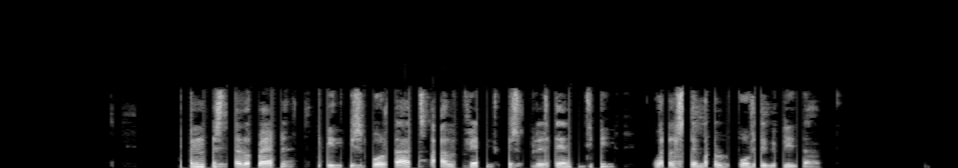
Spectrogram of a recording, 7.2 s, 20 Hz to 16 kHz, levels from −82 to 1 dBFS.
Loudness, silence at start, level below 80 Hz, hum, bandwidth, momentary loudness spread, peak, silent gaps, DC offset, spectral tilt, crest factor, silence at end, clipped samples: -16 LUFS; 1.4 s; -48 dBFS; none; 8 kHz; 11 LU; 0 dBFS; 4.77-4.84 s; under 0.1%; -4.5 dB/octave; 18 dB; 1.05 s; under 0.1%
